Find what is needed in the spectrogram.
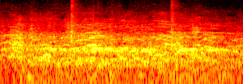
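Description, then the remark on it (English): A dense, steady, loud hubbub of many overlapping male voices, with a couple of brief sharp shouts or clatters rising above the crowd noise, as dozens of Pakistan Rangers, the country's federal law enforcement, take arrested former Pakistani Prime Minister Imran Khan into a vehicle after his court appearance. “And what you're hearing there is dozens of Pakistan Rangers, they're the federal law enforcement in the country, taking him into a, a vehicle.”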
